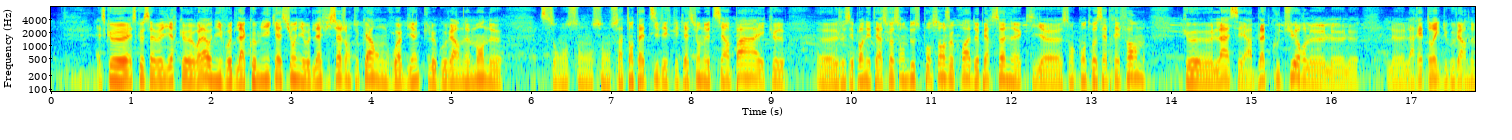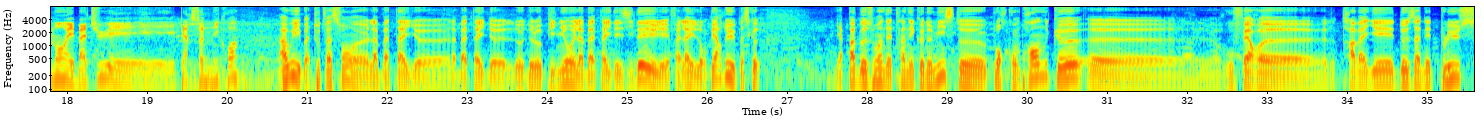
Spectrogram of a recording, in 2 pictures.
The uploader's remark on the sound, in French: En manif. C'est une chronique en direct de la manifestation contre le projet de réforme des retraites.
